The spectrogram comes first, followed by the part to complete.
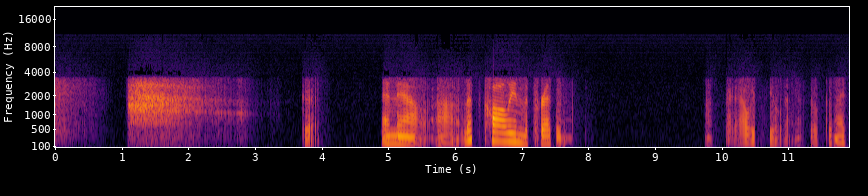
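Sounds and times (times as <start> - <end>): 
big deep breath during a guided visualization: 1.1 - 3.1
speech: 3.7 - 4.0, 5.0 - 7.8.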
